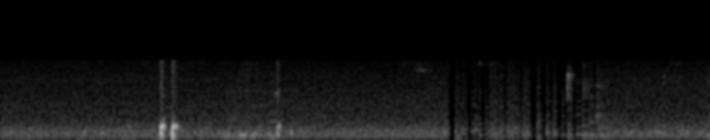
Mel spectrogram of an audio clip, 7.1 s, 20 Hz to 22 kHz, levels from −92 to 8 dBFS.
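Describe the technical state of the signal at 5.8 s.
Repeated packet loss (robotic sound) runs from 4.48 to 5.97 s: the speech is chopped by brief gaps up to 64 ms, about half concealed by extending the previous sound, giving a choppy quality with pieces missing.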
